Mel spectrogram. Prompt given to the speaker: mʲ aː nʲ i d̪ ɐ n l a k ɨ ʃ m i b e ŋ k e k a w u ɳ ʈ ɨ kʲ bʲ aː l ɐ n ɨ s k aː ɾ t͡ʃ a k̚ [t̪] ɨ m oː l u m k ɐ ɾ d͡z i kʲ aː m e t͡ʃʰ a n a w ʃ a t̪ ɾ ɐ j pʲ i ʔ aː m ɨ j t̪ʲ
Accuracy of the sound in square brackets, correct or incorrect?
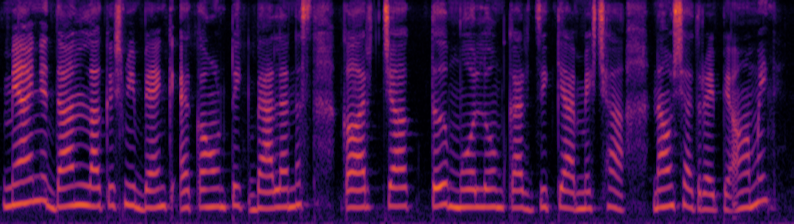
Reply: correct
